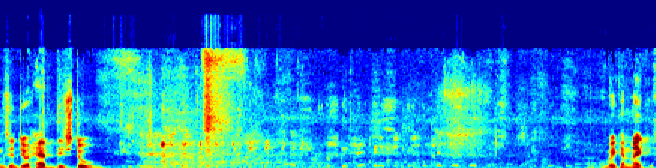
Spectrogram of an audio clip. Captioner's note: laughter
